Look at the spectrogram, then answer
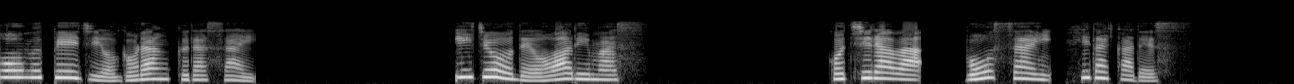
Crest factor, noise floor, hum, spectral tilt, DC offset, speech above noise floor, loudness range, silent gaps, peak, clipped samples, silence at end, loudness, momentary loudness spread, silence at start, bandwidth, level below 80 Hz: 16 dB; -73 dBFS; none; -5.5 dB/octave; under 0.1%; 60 dB; 5 LU; none; 0 dBFS; under 0.1%; 1.35 s; -14 LUFS; 11 LU; 0 s; 7.8 kHz; -60 dBFS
